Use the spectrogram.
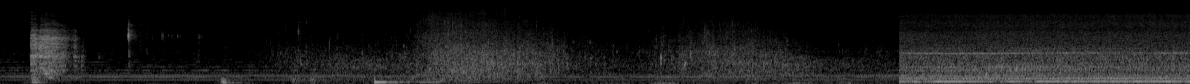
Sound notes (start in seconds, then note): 2.5 water splashing; 9.0 motor whirring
